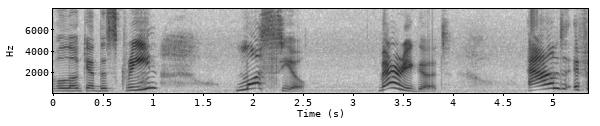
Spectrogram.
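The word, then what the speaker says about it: monsieur: good morning mister then you would say bonjour mosio yes mosio for the spellings you can have a look at the screen mosio very good and if it's a girl and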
